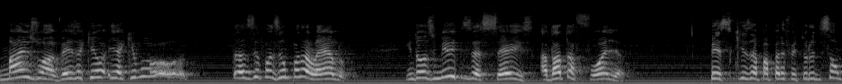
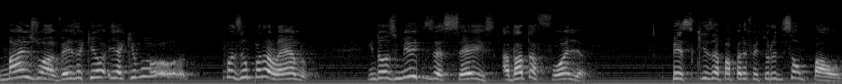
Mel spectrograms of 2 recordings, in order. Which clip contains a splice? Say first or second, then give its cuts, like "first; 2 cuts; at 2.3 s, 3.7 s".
second; 1 cut; at 2.2 s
